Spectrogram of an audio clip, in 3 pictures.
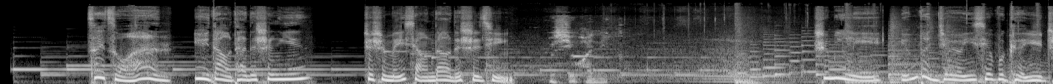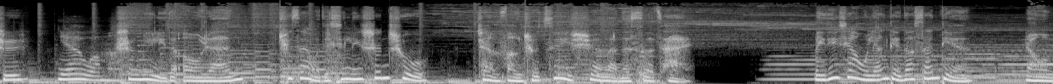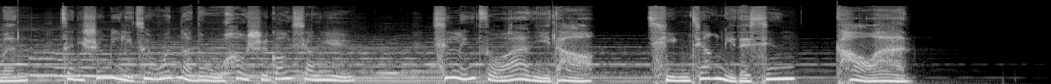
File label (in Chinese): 生活广播; 天津生活广播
